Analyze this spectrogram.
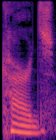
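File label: "cards", British English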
